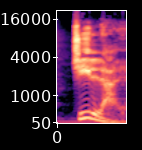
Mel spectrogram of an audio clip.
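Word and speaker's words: chila (χίλια): And it means 1000 is pronounced chila in Greek.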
